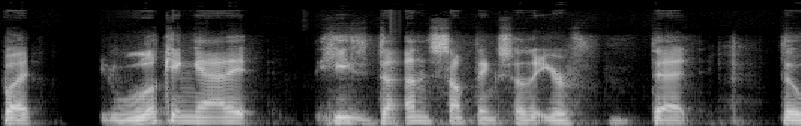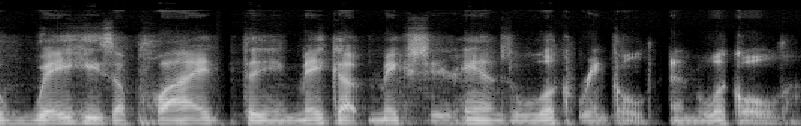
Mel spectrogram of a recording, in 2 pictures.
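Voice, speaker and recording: A man casually narrating a tabletop game as game master, explaining things in a halting way. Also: fairly low pitch, fairly bright tone, highs cut off.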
